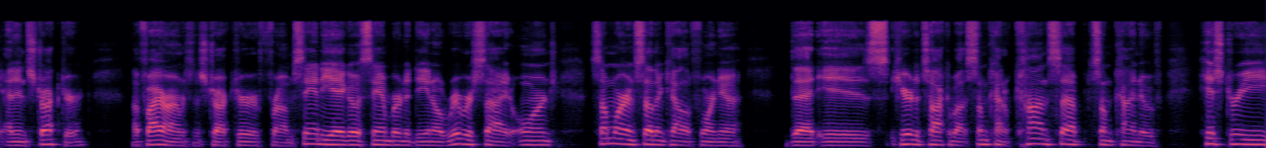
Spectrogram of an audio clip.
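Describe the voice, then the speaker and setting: A man hosts a talk in a fairly low voice. He speaks informally as he introduces the evening's speaker. The sound is close and dry. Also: a bit bright, no room sound. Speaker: host introducing a guest speaker.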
